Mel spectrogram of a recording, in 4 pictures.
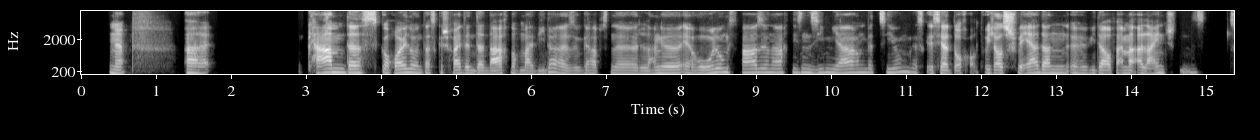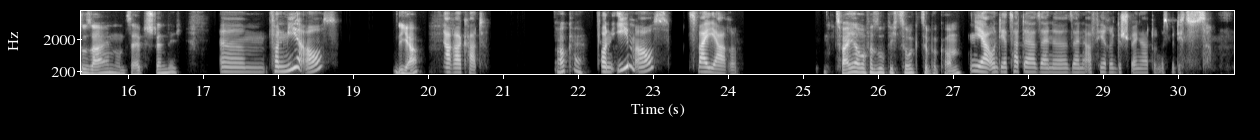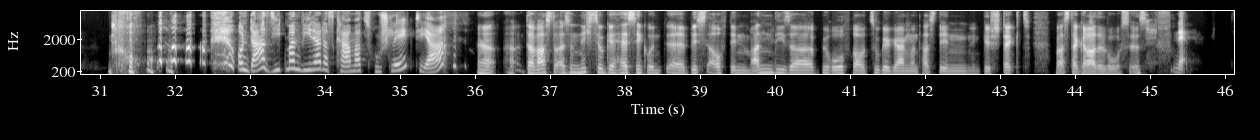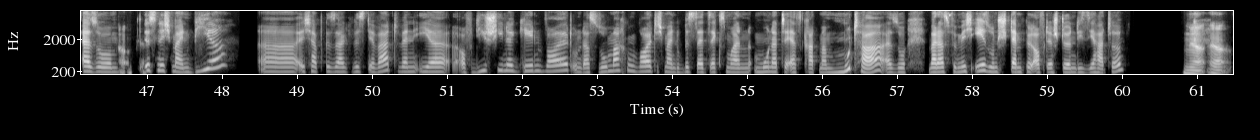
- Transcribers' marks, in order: drawn out: "Kam"; drawn out: "Ähm"; in English: "cut"; stressed: "ihm"; laugh; laughing while speaking: "mit ihr zusammen"; laugh; giggle; stressed: "Bier"; "was" said as "wat"; stressed: "Mutter"
- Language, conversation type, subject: German, podcast, Was hilft dir, nach einem Fehltritt wieder klarzukommen?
